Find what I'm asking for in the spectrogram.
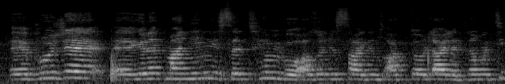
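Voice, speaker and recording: A woman's high voice at a very fast pace, monotone and flat, with audible room echo and noticeable background noise. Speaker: interpreter. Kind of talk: consecutive interpreting.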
